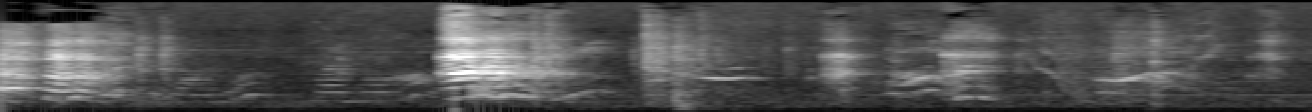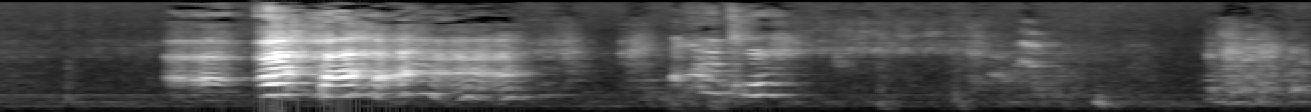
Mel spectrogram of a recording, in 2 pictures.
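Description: A toddler squeals and babbles excitedly nearby.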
